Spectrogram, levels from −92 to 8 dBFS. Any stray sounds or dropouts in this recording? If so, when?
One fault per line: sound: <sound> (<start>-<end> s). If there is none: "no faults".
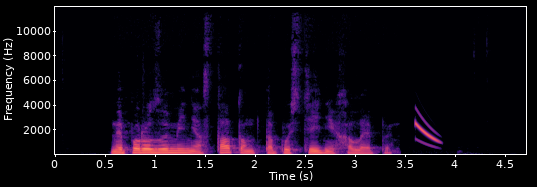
sound: chirp (3.6-3.9 s)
